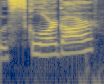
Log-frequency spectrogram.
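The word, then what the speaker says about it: Sklorgary: wives is in that there's just one y but it's at the end and it's silent um s-k-l-o-r-g-a-r-y s k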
